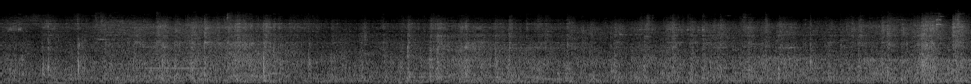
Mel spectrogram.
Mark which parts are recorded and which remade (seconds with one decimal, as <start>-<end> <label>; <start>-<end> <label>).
0.0-0.9 remade; 0.9-2.3 recorded; 2.3-5.7 remade; 5.7-9.7 recorded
